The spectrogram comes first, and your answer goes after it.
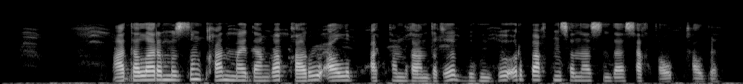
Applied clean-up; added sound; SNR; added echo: neural mask model Resemble Enhance denoiser.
